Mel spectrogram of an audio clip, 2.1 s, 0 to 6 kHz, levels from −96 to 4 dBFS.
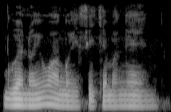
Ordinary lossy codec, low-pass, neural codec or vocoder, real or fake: none; 5.4 kHz; none; real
